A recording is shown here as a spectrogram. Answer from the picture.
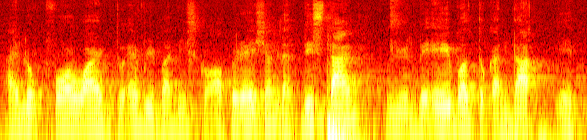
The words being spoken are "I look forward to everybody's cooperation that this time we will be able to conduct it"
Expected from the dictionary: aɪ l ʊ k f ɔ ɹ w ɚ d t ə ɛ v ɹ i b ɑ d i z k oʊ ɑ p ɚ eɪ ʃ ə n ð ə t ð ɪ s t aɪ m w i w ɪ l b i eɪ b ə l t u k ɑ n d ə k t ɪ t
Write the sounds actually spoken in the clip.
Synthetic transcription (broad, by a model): aɪ l ʊ k f ɔ ɹ w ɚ d t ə ɛ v ɹ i b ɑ d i s k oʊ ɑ p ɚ eɪ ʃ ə n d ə t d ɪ s t aɪ m w i w ɪ l b i eɪ b ə l t u k ɑ n d ə k t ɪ t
